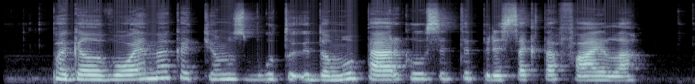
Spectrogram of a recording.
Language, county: Lithuanian, Vilnius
